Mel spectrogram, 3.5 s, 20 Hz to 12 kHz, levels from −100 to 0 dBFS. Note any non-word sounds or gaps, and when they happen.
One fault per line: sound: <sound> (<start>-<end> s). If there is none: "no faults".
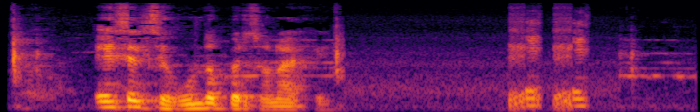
sound: laugh (2.5-3.0 s)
